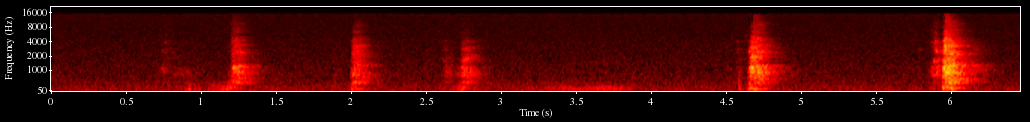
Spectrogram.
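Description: Bernese mountain dog puppy barking at its own reflection in a mirror: about five short, sharp barks at uneven gaps, the loudest in the second half.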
